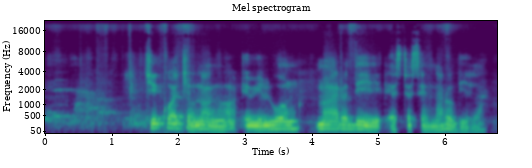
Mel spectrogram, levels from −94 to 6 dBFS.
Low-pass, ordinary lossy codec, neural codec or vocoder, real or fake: 19.8 kHz; MP3, 96 kbps; autoencoder, 48 kHz, 32 numbers a frame, DAC-VAE, trained on Japanese speech; fake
